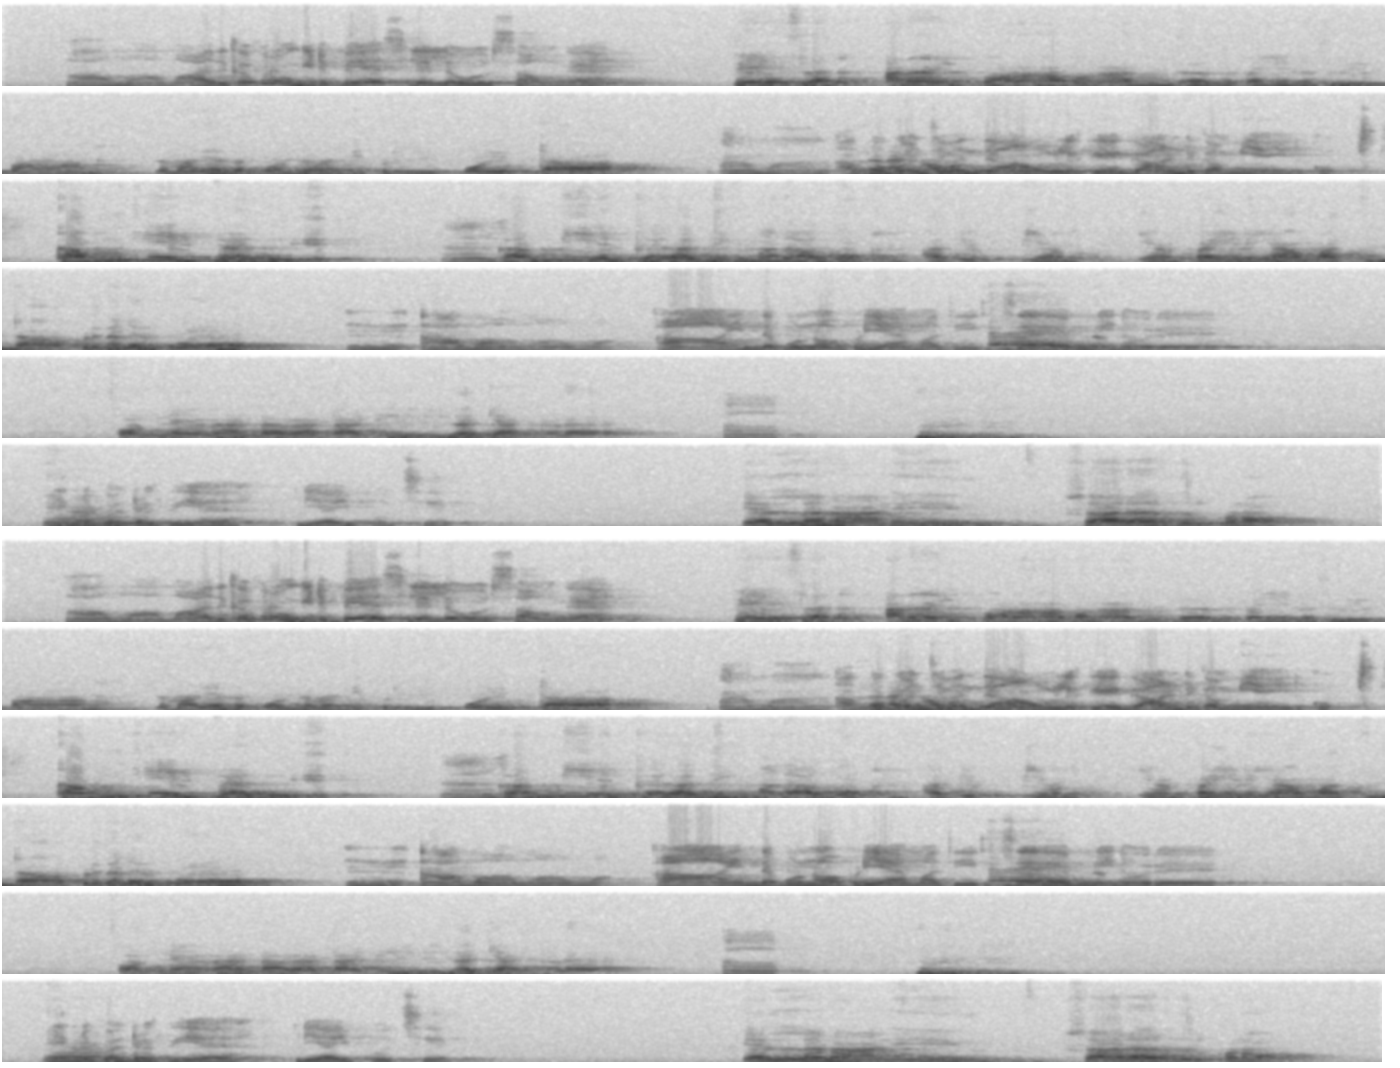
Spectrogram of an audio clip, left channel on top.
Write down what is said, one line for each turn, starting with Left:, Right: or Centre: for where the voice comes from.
Right: ஆமா ஆமா அதுக்கப்ரோ உங்கிட்ட பேஸ்சல ஒருஸ் அவங்க
Left: பேசல ஆனா இப்ப அவங்க அந்த அந்த பைய என்ன சொல்லியிருப்பா இந்த மாறி அந்த பொண்ணு வந்து இப்டி போயிட்டா
Right: ஆமா
Left: அவங்க
Right: அப்ப கொஞ்ச
Left: அவங்க
Right: வந்து அவங்களுக்கு காண்டு கம்மியாயிருக்கோ
Left: கம்மியா இருக்காது
Right: ஆ
Left: கம்மியா இருக்காது அது அதிகமதா ஆகு அது எ எ பையன ஏமாத்திட்டா அப்டித்தானே இருக்கு
Right: ம் ஆமா ஆமா ஆமா ஆஹ் இந்த பொண்ணு அப்டி ஏமாத்திருச்சு
Left: ஆ
Right: அப்டின்னு
Left: இந்த
Right: ஒரு
Left: என்ன வேண்டா வேண்டானு நீதா கேக்கல
Right: ஆ
Left: உம்
Right: என்ன
Left: ஏங்க
Right: பண்றது ஏ இப்படி ஆய் போச்சு
Left: எல்லா நானு உஷாரா இருந்திருக்கணு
